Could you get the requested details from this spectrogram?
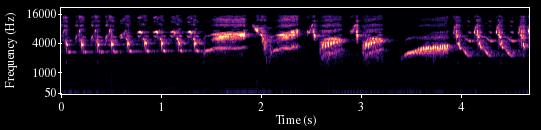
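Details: Grey-headed goldfinch singing a lively, varied phrase: quick repeated twitters, then buzzy drawn notes, rising and falling slurs and a long upward-swept whistle before more rapid twittering.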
